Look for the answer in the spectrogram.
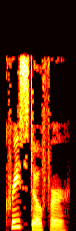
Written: cristopher

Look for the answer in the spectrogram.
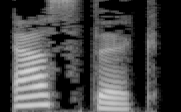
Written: asthik

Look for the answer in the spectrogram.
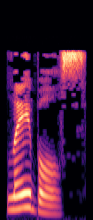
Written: label's

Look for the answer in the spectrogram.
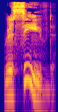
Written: received

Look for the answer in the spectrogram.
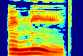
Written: enide

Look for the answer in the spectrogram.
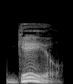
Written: gale

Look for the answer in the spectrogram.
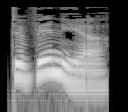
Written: davinia

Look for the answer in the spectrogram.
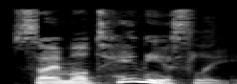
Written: simultaneously

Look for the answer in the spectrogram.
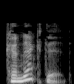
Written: connected

